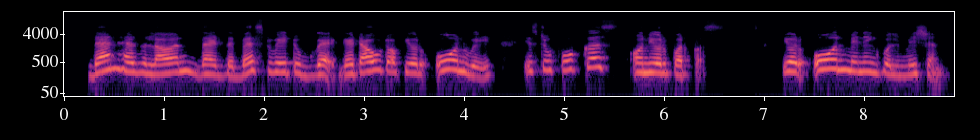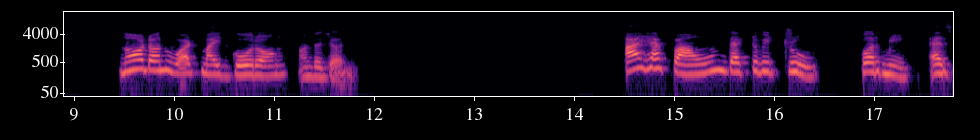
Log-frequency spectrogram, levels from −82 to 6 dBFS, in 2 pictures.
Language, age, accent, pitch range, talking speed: English, 50-69, Indian, 225-275 Hz, 150 wpm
